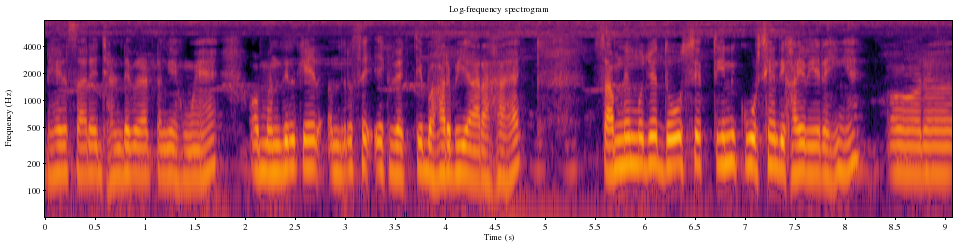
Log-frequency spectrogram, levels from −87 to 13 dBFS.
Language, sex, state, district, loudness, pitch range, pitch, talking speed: Hindi, male, Chandigarh, Chandigarh, -16 LUFS, 155-185 Hz, 160 Hz, 200 wpm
